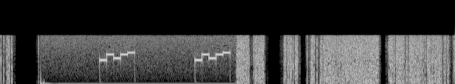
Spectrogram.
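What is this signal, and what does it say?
Five-tone selective call (ZVEI), heard as quick runs of five tones, tones of about 70 ms. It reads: 25356 25356
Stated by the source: ZVEI five-tone selective call received on an SDR.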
